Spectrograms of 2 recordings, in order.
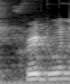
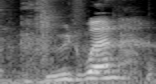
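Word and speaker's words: Prydwen: Funny is, Pridwin is a Welsh word that's actually said absolutely nothing like that. Yeah. Glad to see you alive and well, sir. So I think it's Prudwen, I think is how you say it in Welsh. I'm not sure because I've never been able to.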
